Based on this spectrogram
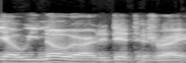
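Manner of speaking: acted muttering under breath. Retelling own earlier remark: imitating own muttering under breath. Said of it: "I was saying it under my breath".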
